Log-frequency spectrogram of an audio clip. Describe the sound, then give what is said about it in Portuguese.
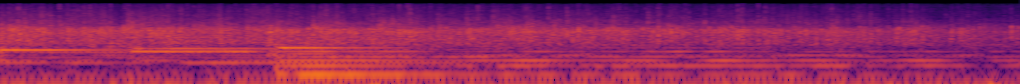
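A large crowd claps for the Lord steadily and continuously, a dense wash of applause while sustained organ or keyboard tones hum underneath. “Você pode aplaudir o Senhor por esse propósito maravilhoso.”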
